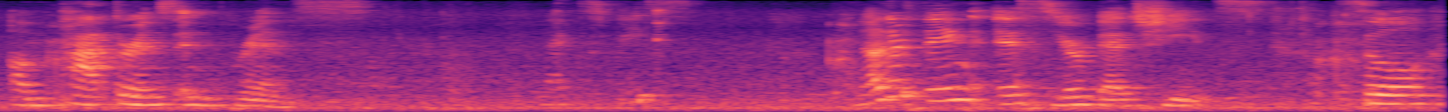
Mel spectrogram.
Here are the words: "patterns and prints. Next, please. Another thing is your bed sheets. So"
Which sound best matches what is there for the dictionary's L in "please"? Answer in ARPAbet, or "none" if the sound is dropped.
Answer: none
